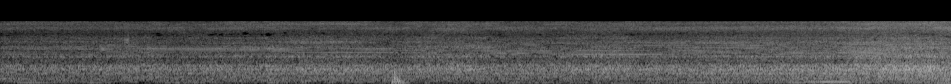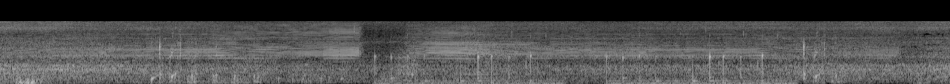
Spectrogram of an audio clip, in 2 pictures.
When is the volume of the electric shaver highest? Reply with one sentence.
The loudest moment of the electric shaver is at 14 seconds.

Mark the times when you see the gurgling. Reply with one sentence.
The gurgling can be heard from 10.6 to 17.9 s.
